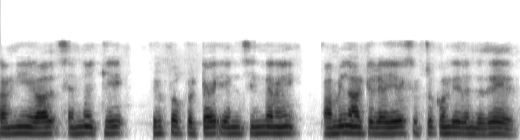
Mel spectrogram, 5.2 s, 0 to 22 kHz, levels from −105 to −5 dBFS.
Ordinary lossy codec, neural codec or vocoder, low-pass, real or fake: AAC, 48 kbps; codec, 44.1 kHz, 2.6 kbps, SNAC; 7.2 kHz; fake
